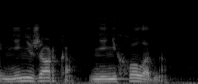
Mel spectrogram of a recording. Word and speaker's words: холодно: Мне не холодно. However, Russians would say мне не жарко. Мне не холодно. So they would pronounce it with A.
